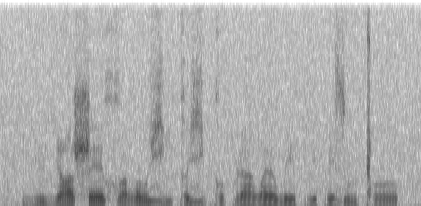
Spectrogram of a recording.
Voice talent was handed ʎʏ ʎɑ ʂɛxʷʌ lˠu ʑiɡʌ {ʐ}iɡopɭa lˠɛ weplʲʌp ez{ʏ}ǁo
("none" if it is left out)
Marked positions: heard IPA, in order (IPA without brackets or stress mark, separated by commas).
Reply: ʑ, u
